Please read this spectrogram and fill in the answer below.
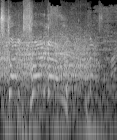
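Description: Television rugby league commentary: a commentator's raised, excited voice over faint background music.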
